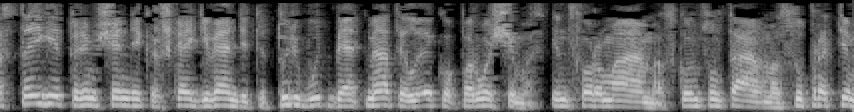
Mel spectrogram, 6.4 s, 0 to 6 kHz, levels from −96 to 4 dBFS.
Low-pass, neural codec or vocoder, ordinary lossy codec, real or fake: 5.4 kHz; none; MP3, 24 kbps; real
